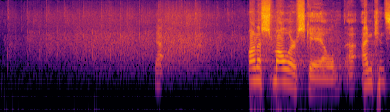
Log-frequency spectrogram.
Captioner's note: applause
